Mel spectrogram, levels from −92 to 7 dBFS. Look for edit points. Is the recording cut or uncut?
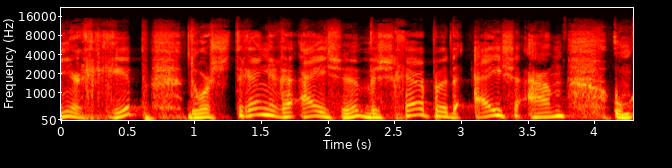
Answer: uncut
